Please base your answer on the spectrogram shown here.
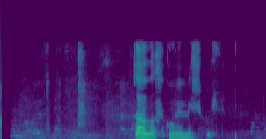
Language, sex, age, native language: Icelandic, female, 10, Icelandic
